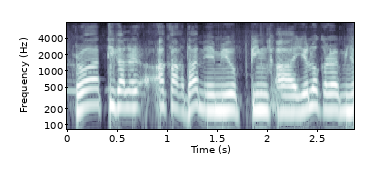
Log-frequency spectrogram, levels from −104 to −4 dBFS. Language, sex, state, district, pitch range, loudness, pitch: Rengma, male, Nagaland, Kohima, 185-215 Hz, -11 LUFS, 190 Hz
